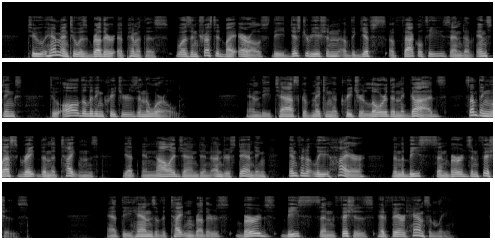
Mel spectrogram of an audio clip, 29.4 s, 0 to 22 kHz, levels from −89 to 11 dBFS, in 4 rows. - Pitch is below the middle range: Yes, low, 125 Hz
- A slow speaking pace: No, average, 155 wpm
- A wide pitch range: Yes, wide, 5.9 semitones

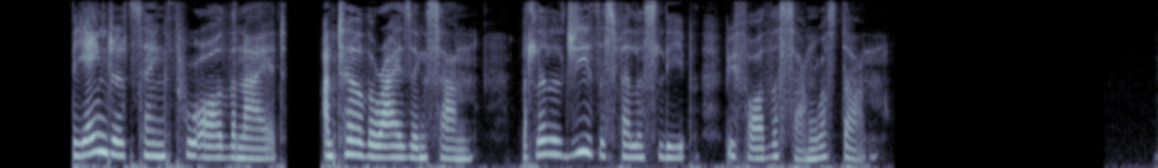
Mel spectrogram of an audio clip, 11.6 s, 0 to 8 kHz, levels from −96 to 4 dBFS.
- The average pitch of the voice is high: Yes, high, 205 Hz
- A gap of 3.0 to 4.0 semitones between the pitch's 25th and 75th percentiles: Yes, average, 3.3 semitones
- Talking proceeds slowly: Yes, slow, 110 wpm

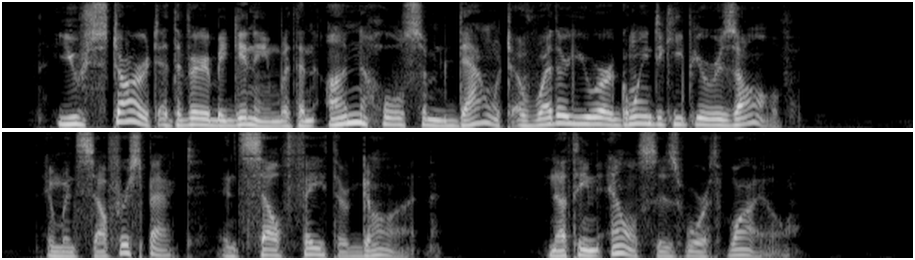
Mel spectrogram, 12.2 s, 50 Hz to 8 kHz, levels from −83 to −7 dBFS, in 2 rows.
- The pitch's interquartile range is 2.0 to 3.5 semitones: No, average, 4.6 semitones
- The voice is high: No, low, 135 Hz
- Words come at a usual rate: Yes, average, 165 wpm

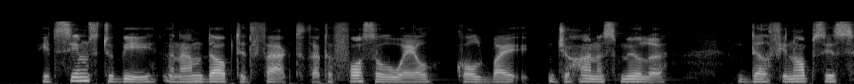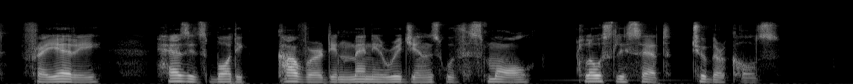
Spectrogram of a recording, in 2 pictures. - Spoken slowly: Yes, slow, 100 wpm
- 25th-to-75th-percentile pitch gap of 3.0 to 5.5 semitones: No, narrow, 2.6 semitones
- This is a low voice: Yes, low, 120 Hz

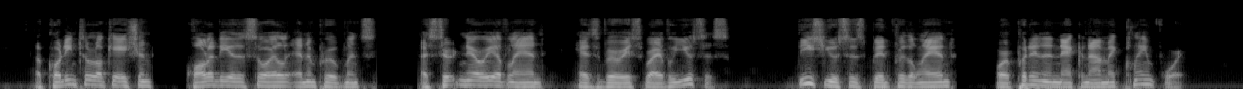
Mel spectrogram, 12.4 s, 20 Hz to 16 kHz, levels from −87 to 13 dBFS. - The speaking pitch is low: Yes, low, 120 Hz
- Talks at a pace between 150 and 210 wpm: Yes, average, 155 wpm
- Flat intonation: No, average, 4.3 semitones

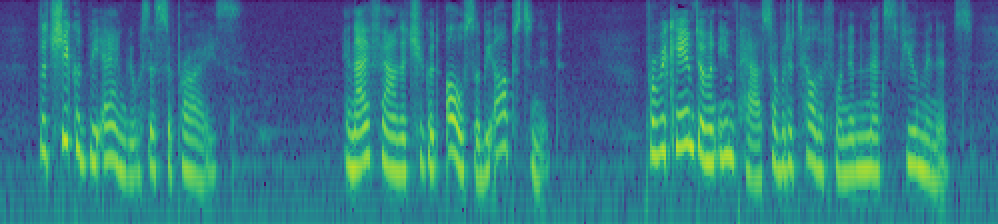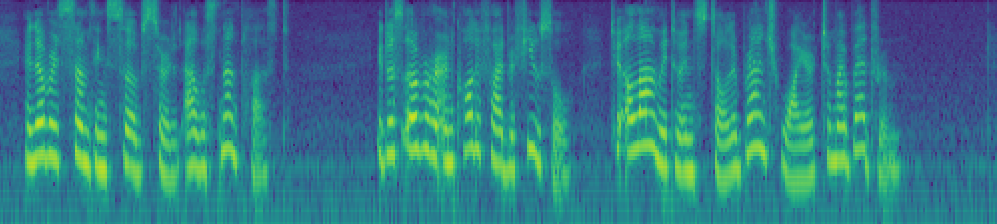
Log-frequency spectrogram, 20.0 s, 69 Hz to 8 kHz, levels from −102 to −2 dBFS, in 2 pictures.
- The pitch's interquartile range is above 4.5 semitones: Yes, wide, 5.4 semitones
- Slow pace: No, average, 175 wpm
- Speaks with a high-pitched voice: Yes, very high, 250 Hz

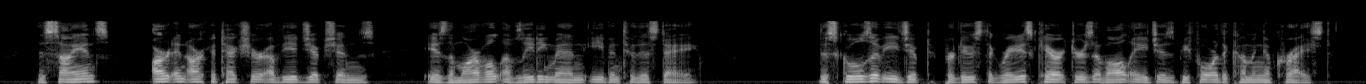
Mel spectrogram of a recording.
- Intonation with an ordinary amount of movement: No, narrow, 2.1 semitones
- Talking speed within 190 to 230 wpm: No, average, 150 wpm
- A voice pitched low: Yes, low, 110 Hz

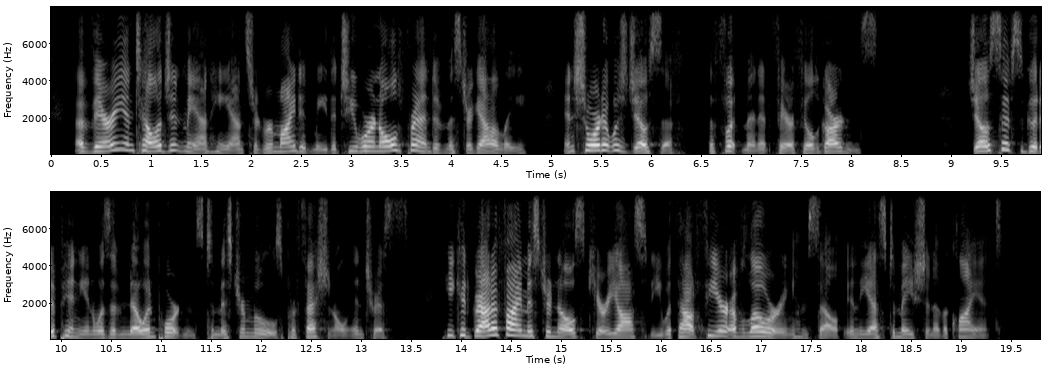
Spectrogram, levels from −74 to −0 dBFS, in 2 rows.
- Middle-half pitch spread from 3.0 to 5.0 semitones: No, wide, 5.6 semitones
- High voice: Yes, high, 210 Hz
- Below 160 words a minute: No, average, 170 wpm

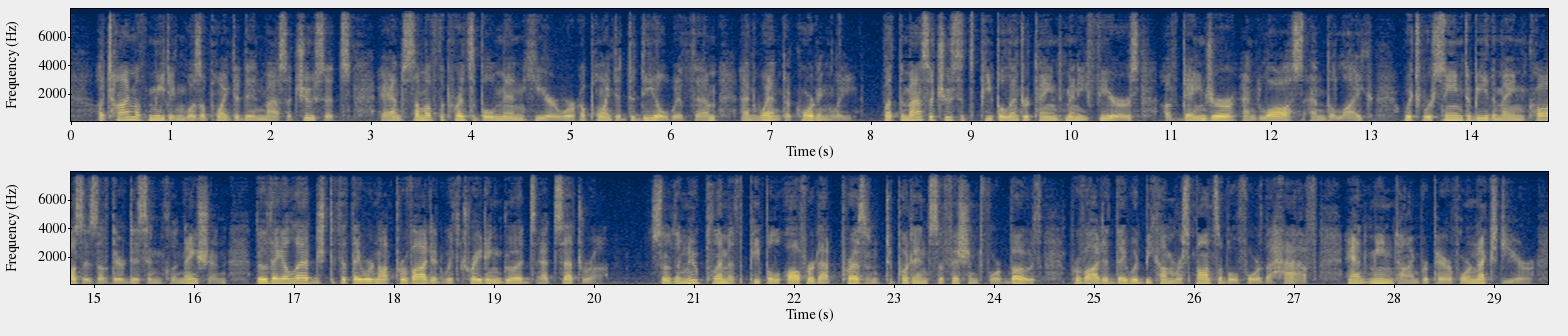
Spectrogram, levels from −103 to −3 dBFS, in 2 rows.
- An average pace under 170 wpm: No, average, 185 wpm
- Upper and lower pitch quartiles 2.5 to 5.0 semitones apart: Yes, average, 4.4 semitones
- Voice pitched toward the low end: Yes, low, 130 Hz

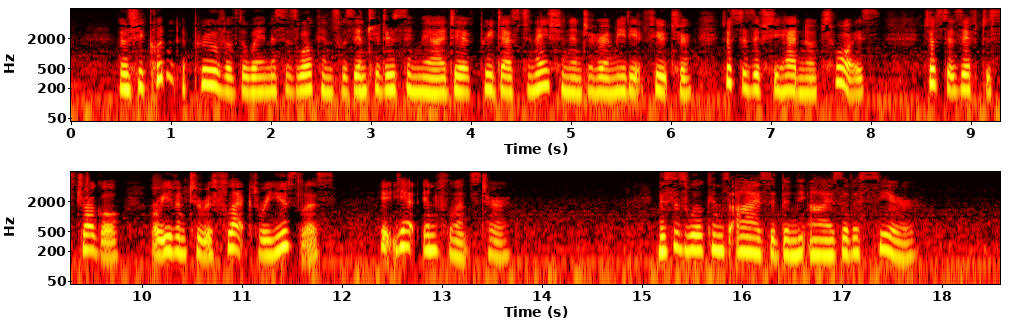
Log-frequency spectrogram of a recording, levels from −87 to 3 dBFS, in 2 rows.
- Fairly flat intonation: No, average, 3.4 semitones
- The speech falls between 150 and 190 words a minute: Yes, average, 165 wpm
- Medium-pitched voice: Yes, medium, 180 Hz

